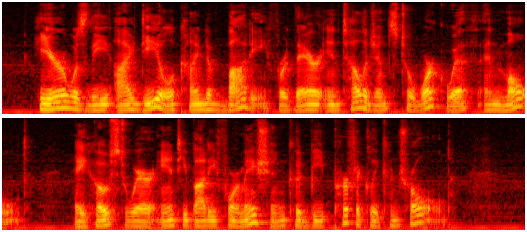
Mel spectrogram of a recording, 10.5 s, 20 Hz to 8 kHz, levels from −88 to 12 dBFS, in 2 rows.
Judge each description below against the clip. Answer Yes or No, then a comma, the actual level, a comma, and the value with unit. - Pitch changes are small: Yes, narrow, 1.7 semitones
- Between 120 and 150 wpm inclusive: Yes, average, 140 wpm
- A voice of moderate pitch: No, low, 100 Hz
